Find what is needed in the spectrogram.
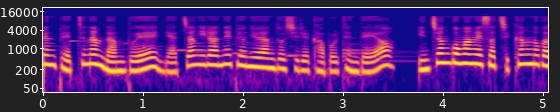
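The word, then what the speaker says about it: Nha Trang: 오늘은 베트남 남부에 야짱이라는 도시를 가볼 텐데요 인천공항에서 직항로가 개설돼 있어 직접 몇 장에 들어갈 수 있습니다 내장을 알파벳 그대로 읽어서 나트랑이라고 부르기도 하는데요 야짱이 정확한 발음입니다 당황의 실측만 사람들이 이곳으로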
